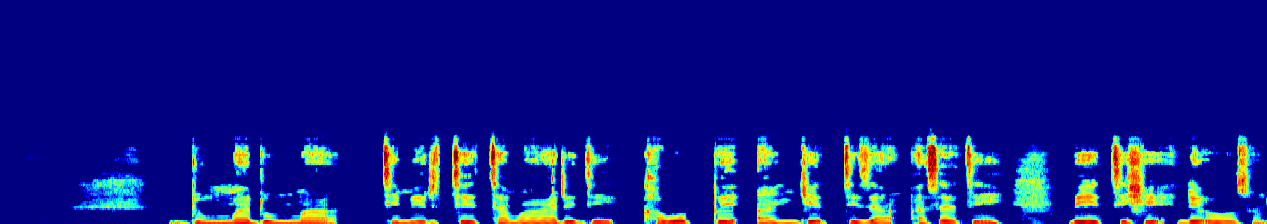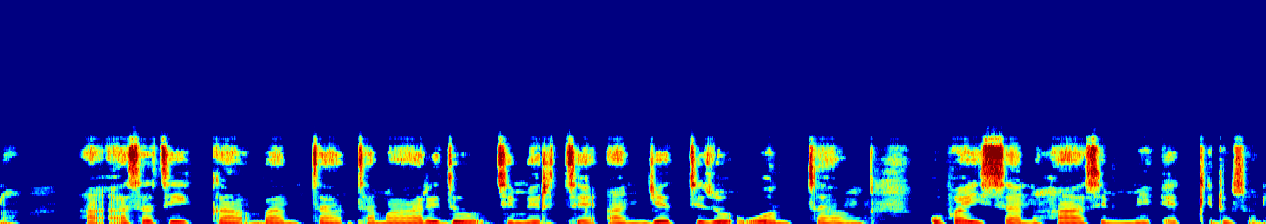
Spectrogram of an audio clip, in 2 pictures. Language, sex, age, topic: Gamo, male, 18-24, government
